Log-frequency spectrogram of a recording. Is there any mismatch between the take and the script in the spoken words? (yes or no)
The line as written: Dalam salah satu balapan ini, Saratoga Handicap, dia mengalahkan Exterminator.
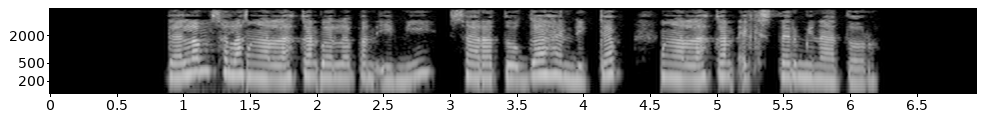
yes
